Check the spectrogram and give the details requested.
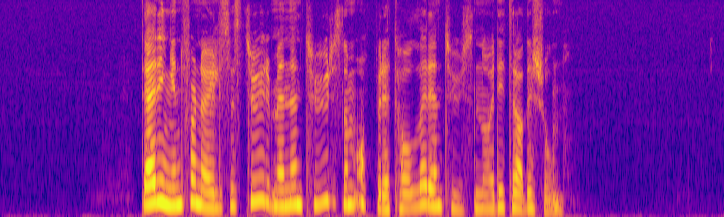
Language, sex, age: Norwegian, female, 46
